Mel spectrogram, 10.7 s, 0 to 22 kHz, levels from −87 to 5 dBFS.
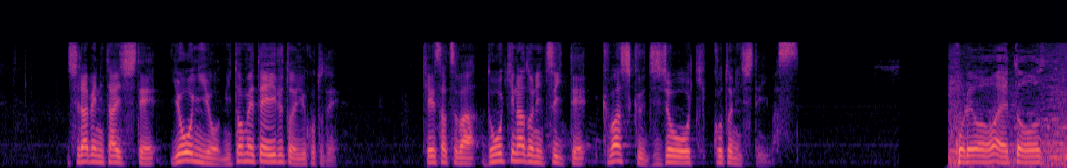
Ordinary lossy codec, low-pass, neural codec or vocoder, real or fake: none; none; none; real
